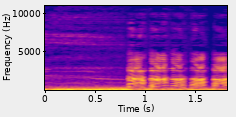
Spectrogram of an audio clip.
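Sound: car interior driving noise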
